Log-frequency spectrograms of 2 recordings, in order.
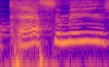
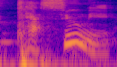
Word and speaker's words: Kasumi: I like that dim girl, Kasumi. She's pretty great. She's a first year. You fucking American. I know, right? How dare I? No, it's Kasumi. How dare you mispronounce?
